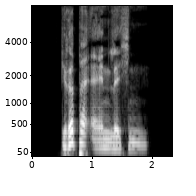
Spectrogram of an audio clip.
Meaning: inflection of grippeähnlich: 1. strong genitive masculine/neuter singular 2. weak/mixed genitive/dative all-gender singular 3. strong/weak/mixed accusative masculine singular 4. strong dative plural
- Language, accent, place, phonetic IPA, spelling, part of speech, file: German, Germany, Berlin, [ˈɡʁɪpəˌʔɛːnlɪçn̩], grippeähnlichen, adjective, De-grippeähnlichen.ogg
